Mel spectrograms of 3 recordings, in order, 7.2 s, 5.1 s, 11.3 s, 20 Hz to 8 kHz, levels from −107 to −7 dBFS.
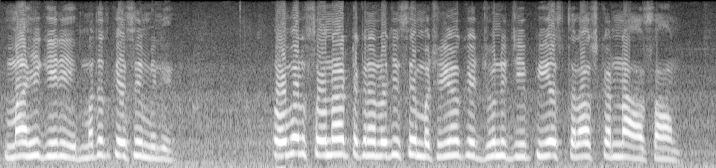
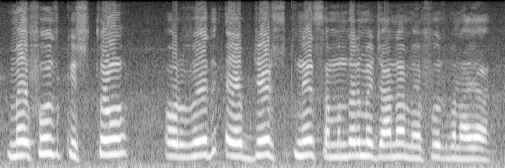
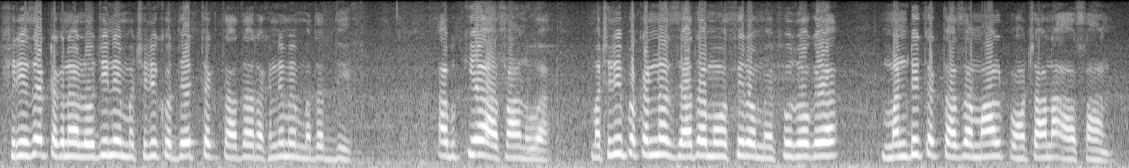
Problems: constant background noise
